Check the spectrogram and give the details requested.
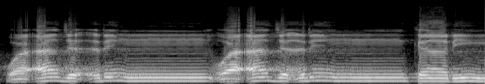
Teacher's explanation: ikhfa itu ditahan dua harokat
